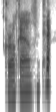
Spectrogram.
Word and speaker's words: Kraków: Is that how you say it? Krakow? Kraków. Krakow, and then Kraków.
